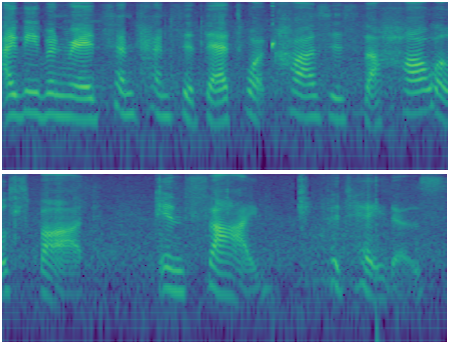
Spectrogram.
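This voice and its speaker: A fairly high-pitched woman at a moderate pace, ordinary pitch variation, with noticeable background noise. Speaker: gardening video host. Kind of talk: casual talk to camera, explaining a gardening demonstration.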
